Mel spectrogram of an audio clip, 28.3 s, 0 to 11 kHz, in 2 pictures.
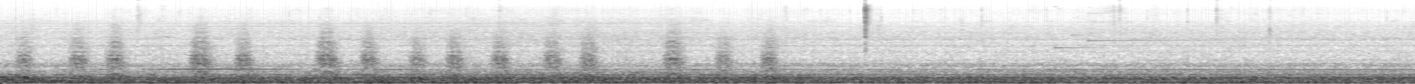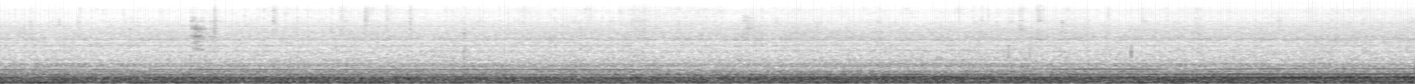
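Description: Airbus A320-family airliner cabin: a steady low rumble from the jet engines as the aircraft taxis. Background music with a run of short repeated notes in the first eight seconds plays over it.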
